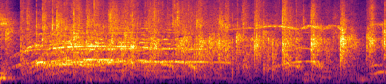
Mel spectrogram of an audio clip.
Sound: applause

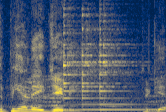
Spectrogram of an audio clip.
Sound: bell ringing

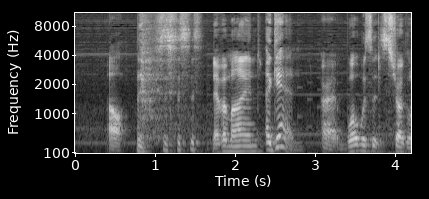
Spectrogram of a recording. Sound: chuckles

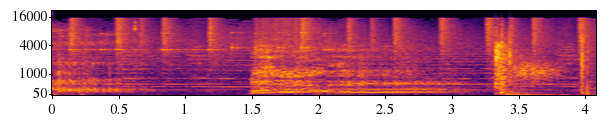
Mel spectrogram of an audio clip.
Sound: snow monster roars; Godakus roars

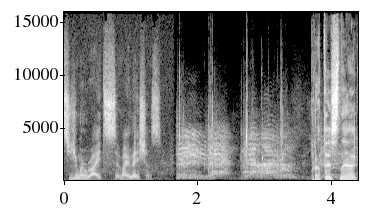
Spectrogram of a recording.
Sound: people chanting

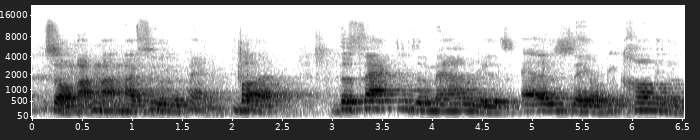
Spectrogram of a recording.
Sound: none

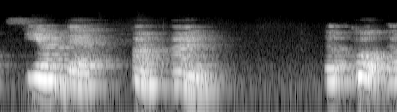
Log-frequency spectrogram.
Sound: speaking foreign language

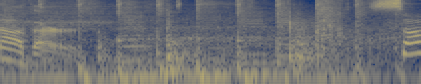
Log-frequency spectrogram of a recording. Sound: hammering

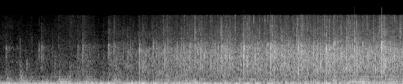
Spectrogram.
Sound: applause

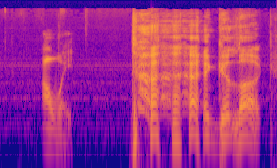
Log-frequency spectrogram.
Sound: laughs

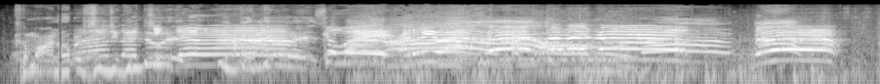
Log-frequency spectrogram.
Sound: loud yelling

